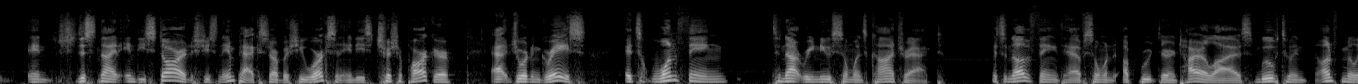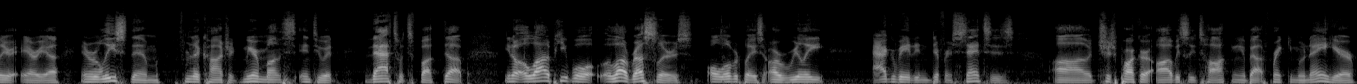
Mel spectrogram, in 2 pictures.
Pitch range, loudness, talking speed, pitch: 100-130 Hz, -29 LUFS, 190 wpm, 115 Hz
